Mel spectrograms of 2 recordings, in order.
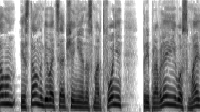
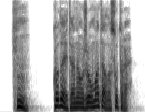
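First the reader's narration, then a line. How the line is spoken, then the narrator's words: Snorting. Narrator (Russian): хмыкнул Саня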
